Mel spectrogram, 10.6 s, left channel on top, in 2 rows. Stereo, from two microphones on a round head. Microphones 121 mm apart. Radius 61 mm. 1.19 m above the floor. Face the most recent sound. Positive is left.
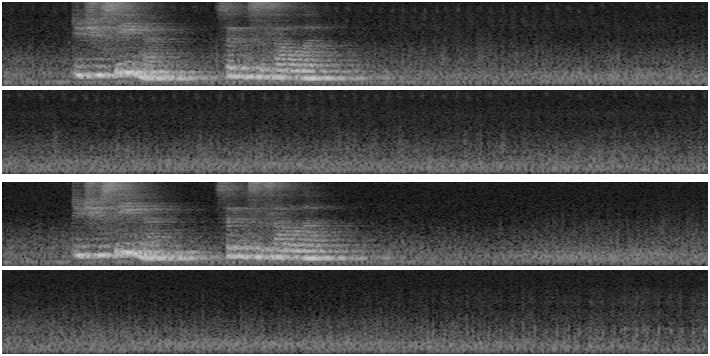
turn(degrees=-5)  # may be behind; listen again after turning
